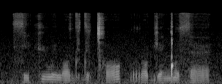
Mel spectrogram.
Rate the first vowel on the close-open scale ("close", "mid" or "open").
close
